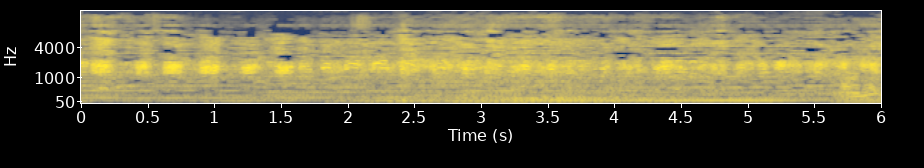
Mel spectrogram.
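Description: A flock of domestic ducks quacking in a fast, continuous run of calls as they are unloaded, loudest in the first two seconds.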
